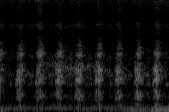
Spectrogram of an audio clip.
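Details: A male pit bull being dog-sat pants in the background. The rhythmic huffing breaths repeat about every quarter second, evenly spaced, over a low steady hum.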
